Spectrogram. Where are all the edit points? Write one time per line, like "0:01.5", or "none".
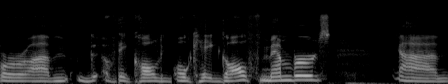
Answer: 0:01.2
0:01.7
